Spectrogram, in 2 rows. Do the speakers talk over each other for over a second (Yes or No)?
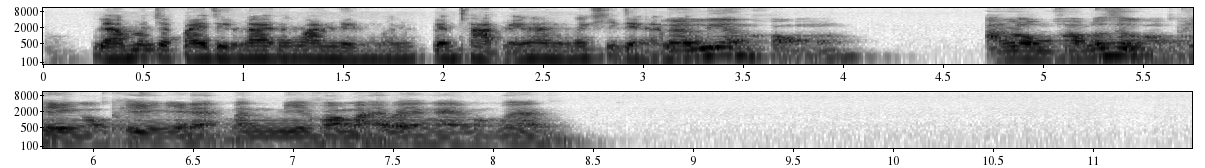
No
